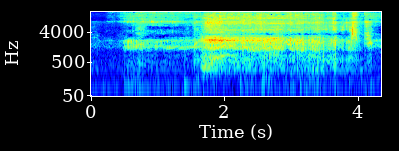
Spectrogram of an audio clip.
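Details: Snoring recorded during a snoring-therapy session: one long, rough, rattling breath lasting about two seconds, with faint room noise.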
